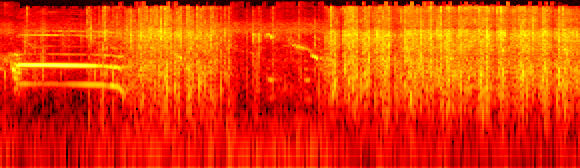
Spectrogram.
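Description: Farm chickens give a clear, loud tonal call at the start, then fade into softer clucking and a rustling, noisy yard background.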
